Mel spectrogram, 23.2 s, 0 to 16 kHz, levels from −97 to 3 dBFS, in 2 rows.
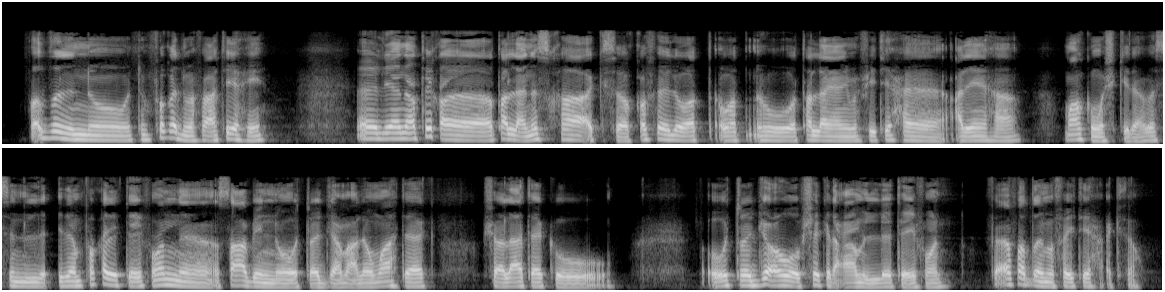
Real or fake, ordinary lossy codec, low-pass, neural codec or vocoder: real; none; 7.2 kHz; none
